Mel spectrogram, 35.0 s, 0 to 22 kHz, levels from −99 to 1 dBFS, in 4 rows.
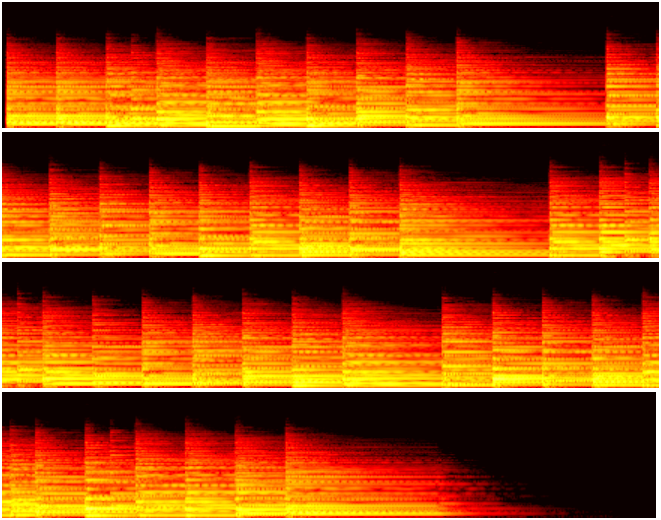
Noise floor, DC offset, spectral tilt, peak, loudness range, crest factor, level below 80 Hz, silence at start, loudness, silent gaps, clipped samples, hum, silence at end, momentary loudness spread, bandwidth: -89 dBFS; under 0.1%; -9.5 dB/octave; -6 dBFS; 4 LU; 16 dB; -44 dBFS; 0.05 s; -23 LUFS; none; under 0.1%; none; 2.65 s; 7 LU; 6.2 kHz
